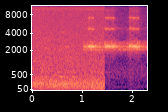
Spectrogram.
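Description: Low room noise, then about a second in a cricket-chirping sound effect starts: a steady high trill. The background drops out suddenly under it, as if laid in during editing.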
